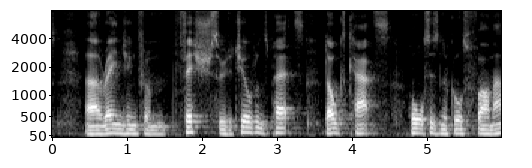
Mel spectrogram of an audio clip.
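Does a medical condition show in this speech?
No.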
